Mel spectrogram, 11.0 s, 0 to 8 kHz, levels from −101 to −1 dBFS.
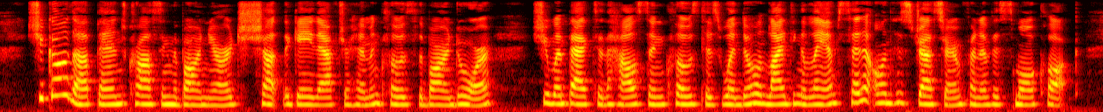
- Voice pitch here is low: No, high, 215 Hz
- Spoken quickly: Yes, fast, 230 wpm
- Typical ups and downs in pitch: No, narrow, 1.7 semitones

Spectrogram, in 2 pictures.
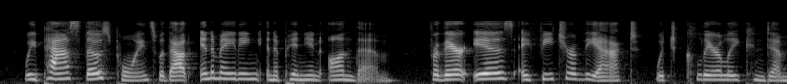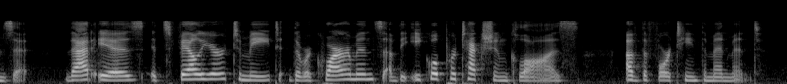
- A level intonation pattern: No, average, 3.9 semitones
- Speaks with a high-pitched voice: Yes, high, 215 Hz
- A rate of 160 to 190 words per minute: No, average, 150 wpm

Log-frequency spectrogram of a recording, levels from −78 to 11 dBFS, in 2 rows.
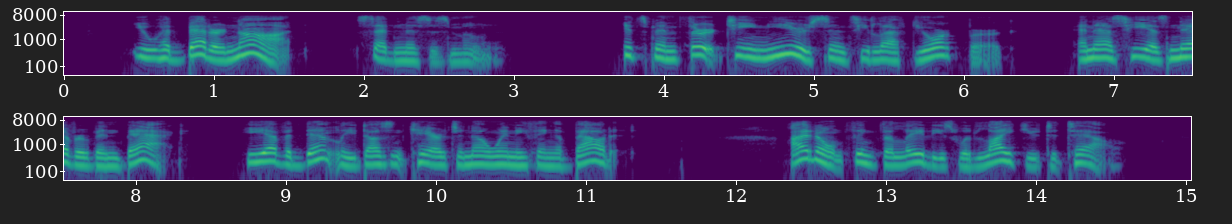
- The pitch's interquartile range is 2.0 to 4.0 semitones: No, average, 5.1 semitones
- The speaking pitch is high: Yes, high, 200 Hz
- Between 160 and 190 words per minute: Yes, average, 165 wpm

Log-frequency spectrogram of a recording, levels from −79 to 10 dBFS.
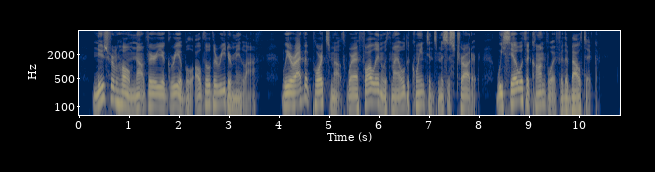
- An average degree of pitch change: Yes, average, 4.8 semitones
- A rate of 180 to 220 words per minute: Yes, average, 185 wpm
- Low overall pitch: Yes, low, 105 Hz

